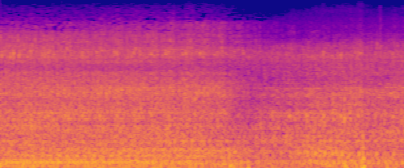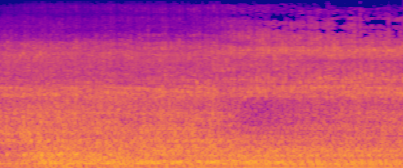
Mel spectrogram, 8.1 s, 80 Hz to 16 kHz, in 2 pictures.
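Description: Caterpillar D6D bulldozer's six-cylinder diesel engine idling steadily, warming up after a cold start. The sound dips briefly two to three seconds in.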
